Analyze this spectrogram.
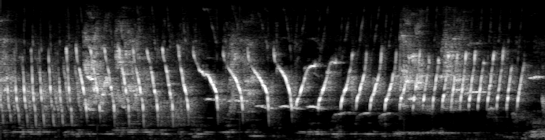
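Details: Canary singing to provoke other canaries into song, mixing rapid trills with rows of swooping slurred whistles and fast repeated notes throughout.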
